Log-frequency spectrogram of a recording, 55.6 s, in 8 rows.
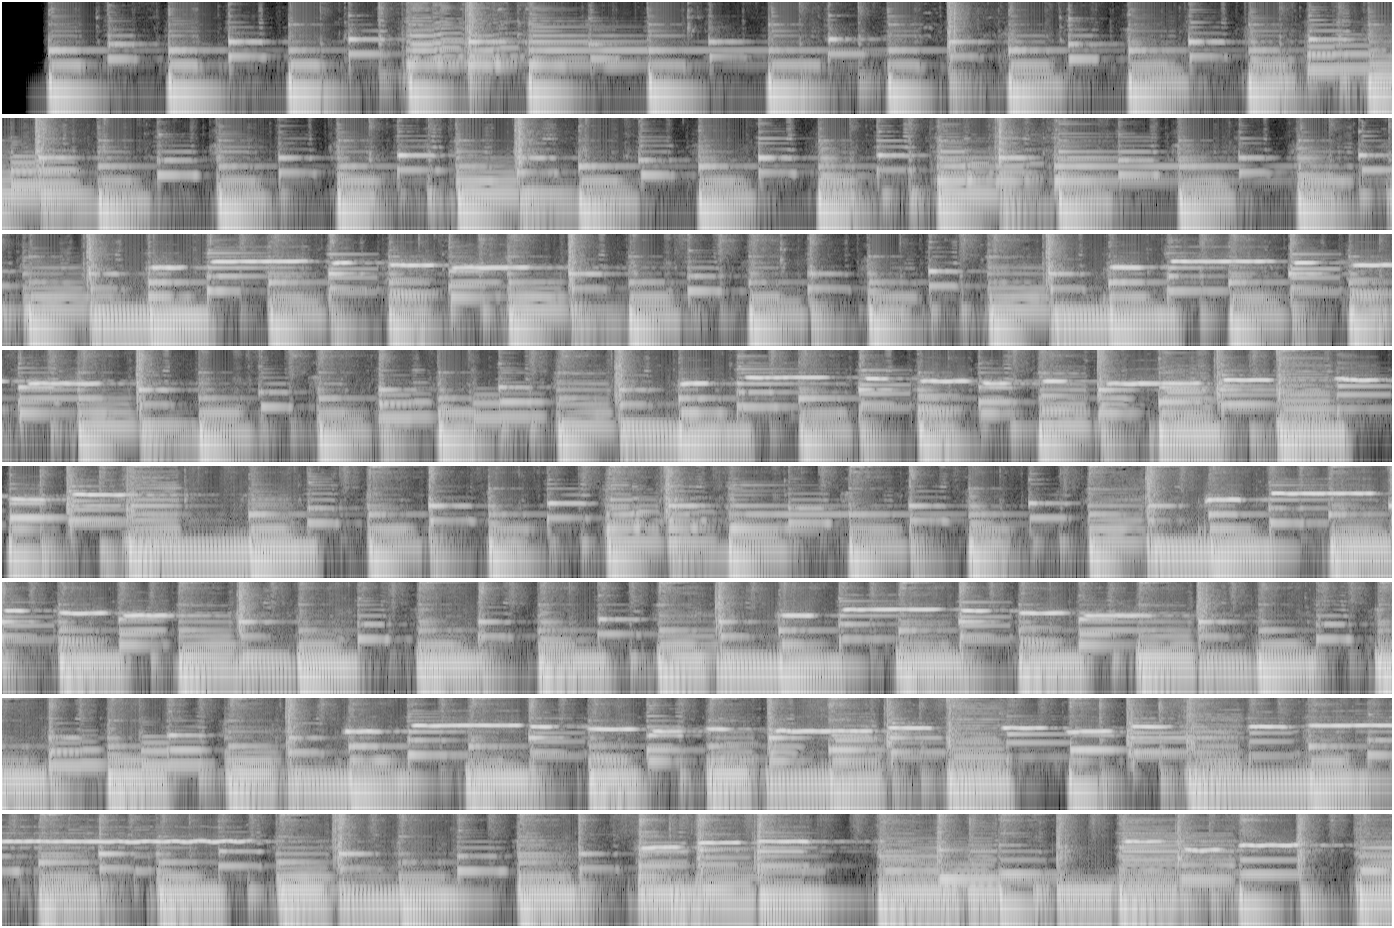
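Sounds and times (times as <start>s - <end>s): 
whistled melody: 0.3s - 55.5s.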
